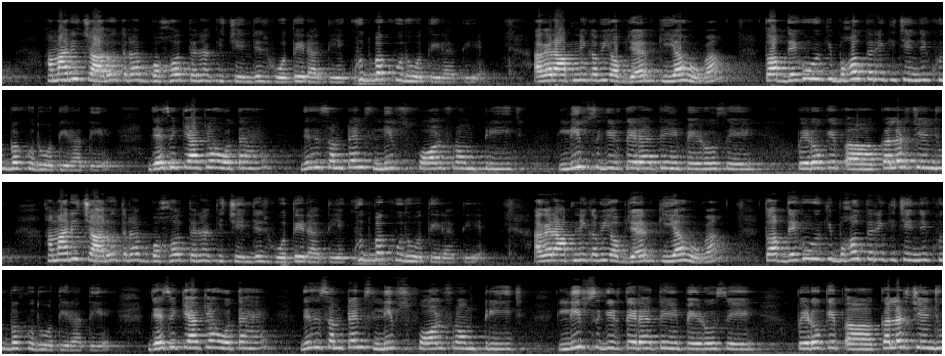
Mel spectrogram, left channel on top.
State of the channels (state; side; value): normal; both; correlation 0.37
